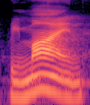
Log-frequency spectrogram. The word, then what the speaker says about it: remind: verbe remind remind ok donc fait bien attention remind avec un accent tonique excusez moi sur la deuxième syllabe donc michel pour dire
